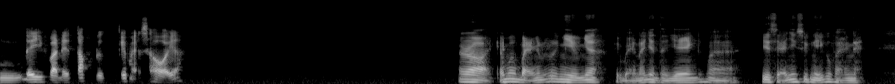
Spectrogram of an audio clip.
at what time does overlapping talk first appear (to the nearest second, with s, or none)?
none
